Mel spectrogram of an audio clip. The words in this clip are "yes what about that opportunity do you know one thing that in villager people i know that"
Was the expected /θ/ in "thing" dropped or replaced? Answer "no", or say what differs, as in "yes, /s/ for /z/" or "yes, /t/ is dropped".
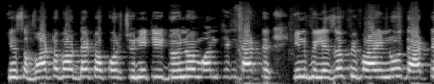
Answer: yes, /t/ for /θ/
